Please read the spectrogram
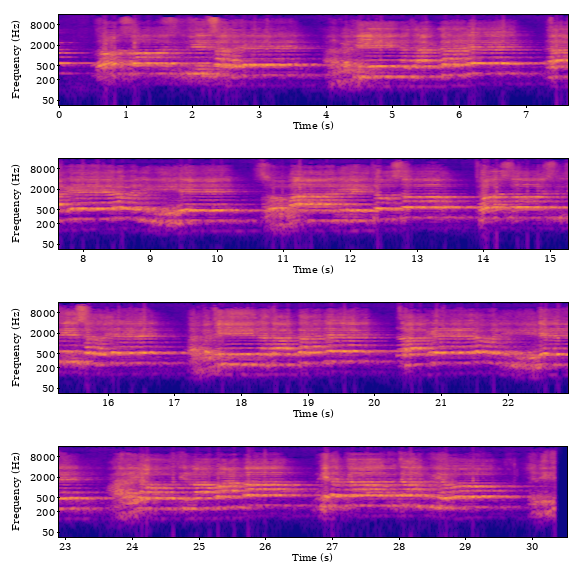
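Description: A group of voices chanting in unison, repeating one short phrase about every three seconds.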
